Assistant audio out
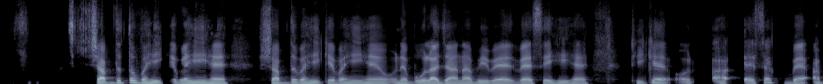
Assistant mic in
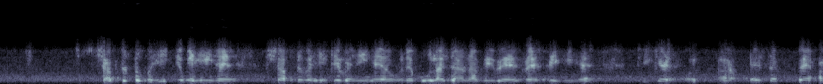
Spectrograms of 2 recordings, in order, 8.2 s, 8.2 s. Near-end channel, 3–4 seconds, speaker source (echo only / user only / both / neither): echo only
